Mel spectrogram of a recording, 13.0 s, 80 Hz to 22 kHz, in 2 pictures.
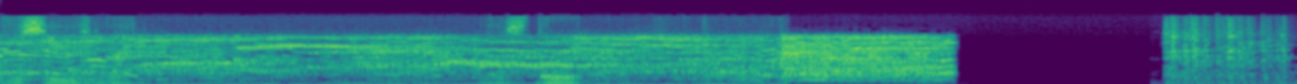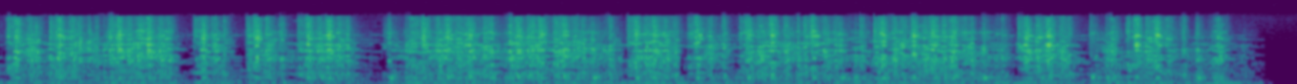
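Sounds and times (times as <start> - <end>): rapid keyboard typing clicks: 5.8 - 12.8.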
